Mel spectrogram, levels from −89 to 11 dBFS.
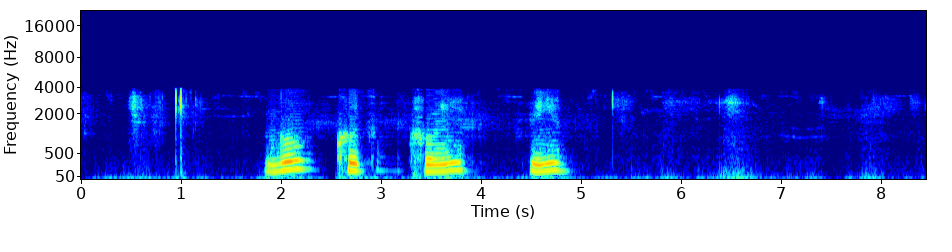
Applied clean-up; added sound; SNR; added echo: neural separator model SepFormer WHAMR!.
